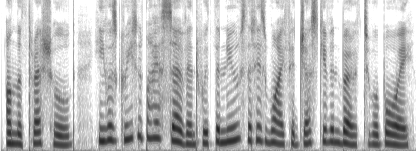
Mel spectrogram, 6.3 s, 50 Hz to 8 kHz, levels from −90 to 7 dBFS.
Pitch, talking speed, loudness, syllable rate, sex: 225 Hz, 210 wpm, -18 LUFS, 4.5 syllables/s, female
